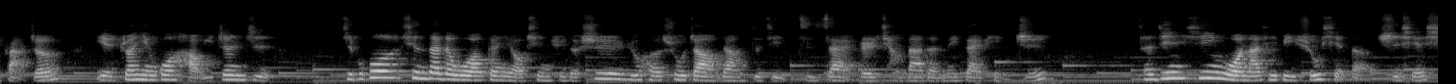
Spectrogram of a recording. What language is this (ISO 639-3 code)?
zho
